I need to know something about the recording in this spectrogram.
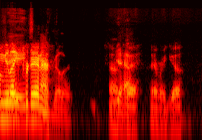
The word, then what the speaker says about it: Stedhmiller: I have BUBBA BREWER with me, and Shane, if I can pronounce his name right, STEDHMILLER. Is that correct? Don't call me late for dinner. STEDHMILLER.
